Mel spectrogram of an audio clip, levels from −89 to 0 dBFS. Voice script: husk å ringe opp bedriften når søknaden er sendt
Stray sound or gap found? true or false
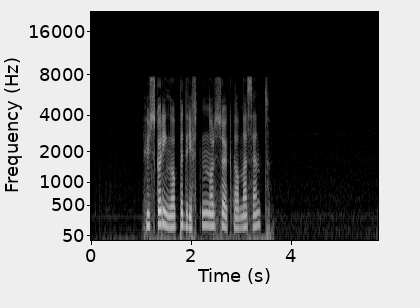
false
